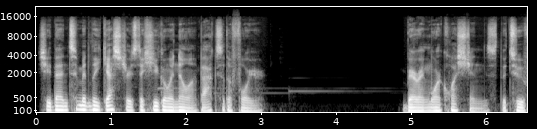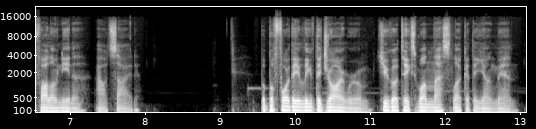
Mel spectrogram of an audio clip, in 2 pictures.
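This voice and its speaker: A man reading a visual novel aloud as dramatic narration, with measured, somber phrasing. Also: sits low, steady tone, mellow, dry recording.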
